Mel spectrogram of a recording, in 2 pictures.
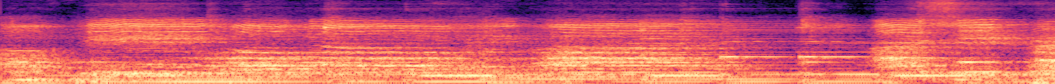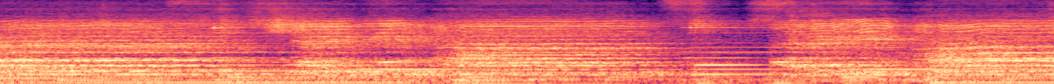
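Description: A community rock choir of women and children singing a song together in harmony over a steady, sustained bass accompaniment.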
